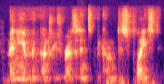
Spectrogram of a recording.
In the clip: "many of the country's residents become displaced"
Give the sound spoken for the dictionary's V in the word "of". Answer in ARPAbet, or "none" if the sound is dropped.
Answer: V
